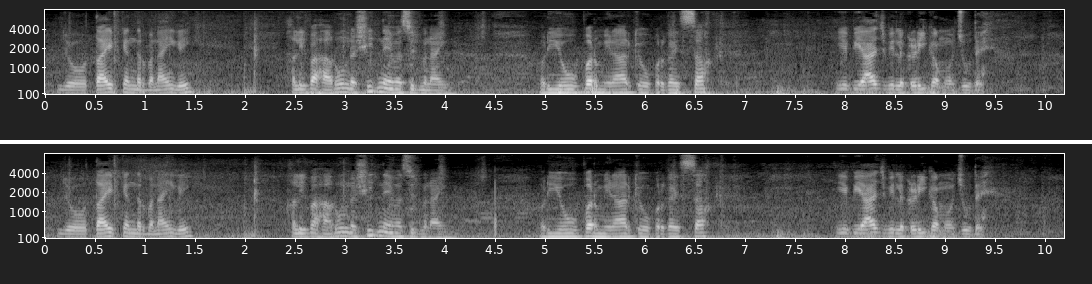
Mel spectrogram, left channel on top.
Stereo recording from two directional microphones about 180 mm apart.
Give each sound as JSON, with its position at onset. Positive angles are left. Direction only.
{"t": 0.2, "sound": "speech", "side_deg": 20}
{"t": 2.4, "sound": "speech", "side_deg": 45}
{"t": 5.0, "sound": "speech", "side_deg": 25}
{"t": 7.9, "sound": "speech", "side_deg": 50}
